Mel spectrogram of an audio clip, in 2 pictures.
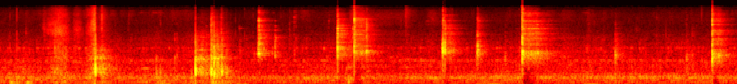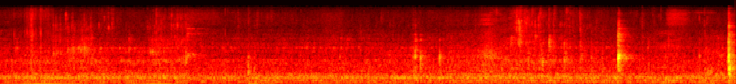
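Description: Sharp clicks and knocks of a knife and utensils against a wooden cutting board and a stainless steel bowl as lemons are cut and added to chopped onion, chili and cilantro. The clicks are busy for the first seven seconds or so and then sparse, over a steady low hum.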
